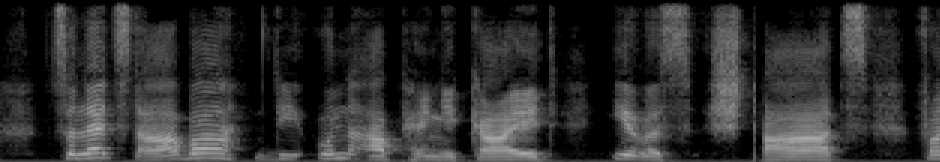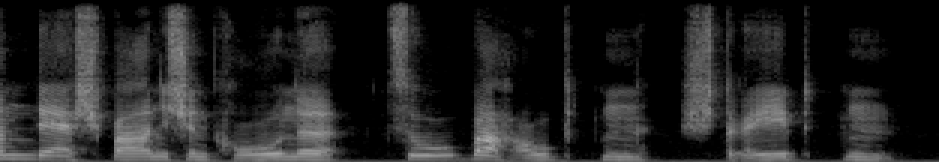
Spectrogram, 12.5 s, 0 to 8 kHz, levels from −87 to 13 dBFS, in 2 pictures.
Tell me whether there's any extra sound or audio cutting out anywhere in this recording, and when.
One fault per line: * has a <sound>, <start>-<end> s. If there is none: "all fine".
* has a dropout, 5.0-5.1 s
